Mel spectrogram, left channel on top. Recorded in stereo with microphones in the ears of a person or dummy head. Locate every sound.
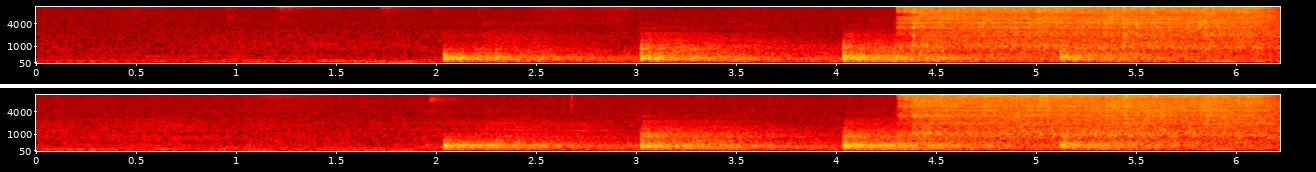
2.0 s footsteps: 55° left (ahead or behind), 2.5 m; by 5.2 s 65° left (ahead or behind), 3.5 m
4.3 s frying: 45° left (ahead or behind), 2 m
